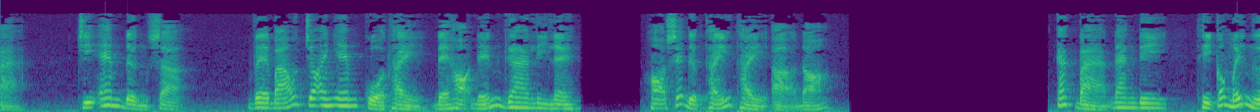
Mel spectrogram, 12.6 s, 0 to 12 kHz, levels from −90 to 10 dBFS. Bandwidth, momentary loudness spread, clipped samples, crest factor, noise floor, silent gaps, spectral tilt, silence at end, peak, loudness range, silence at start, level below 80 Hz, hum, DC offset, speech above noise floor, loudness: 8 kHz; 8 LU; under 0.1%; 16 dB; -69 dBFS; 8.51-10.44 s; -5.5 dB/octave; 0 s; 0 dBFS; 7 LU; 0 s; -40 dBFS; none; under 0.1%; 55 dB; -15 LUFS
